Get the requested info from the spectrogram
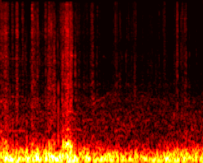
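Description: Wind rumbling on the microphone: a loud, gusting low rumble, with a brief sharper noise about two-thirds of a second in.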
